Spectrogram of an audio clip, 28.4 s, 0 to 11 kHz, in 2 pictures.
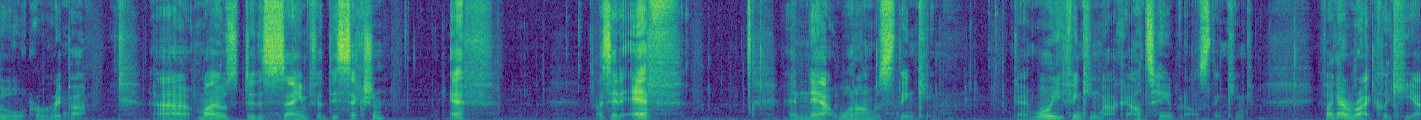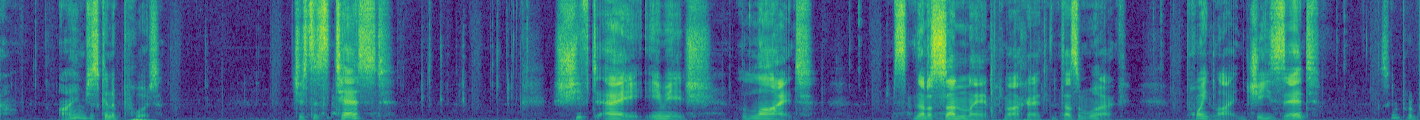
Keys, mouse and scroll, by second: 0.8 Tab, 1.4 2, 1.7 click, 2.3 click, 2.6 middle click, 4.0 g, 5.7 f, 6.1 z, 6.7 middle click, 7.3 shift+middle click, 8.2 middle click, 8.6 shift+middle click, 8.9 middle click, 9.2 z, 9.7 middle click, 10.3 shift+middle click, 11.0 middle click, 13.4 shift+a, 17.1 shift+a, 18.3 Tab, 18.9 shift+a, 23.8 Delete, 24.1 shift+a, 25.7 g, 27.2 click.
